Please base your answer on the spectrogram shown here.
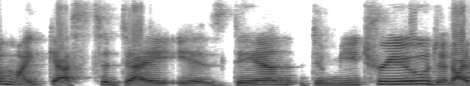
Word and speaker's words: Demetriou: name is Leah my guest today is Dan dimitriu did I pronounce it right sure demetriou Dimitri okay okay and um Dan why don't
